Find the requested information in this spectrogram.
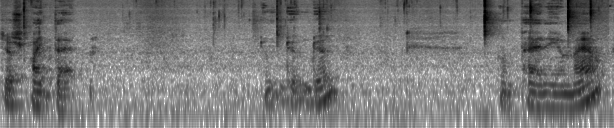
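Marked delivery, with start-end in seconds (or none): none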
